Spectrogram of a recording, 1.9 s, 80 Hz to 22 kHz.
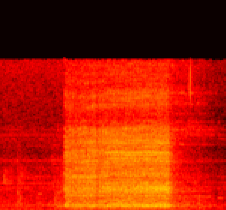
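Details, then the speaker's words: CD-ROM drive on a Creative interface card in a 1994-era AMD 486DX2-66 DOS PC build, spinning up a disc: about a second of rough scraping with a thin whine; disc rubbing on damaged drive internals, the disc itself unharmed. "Oh, I hear it spinning, hopefully it's okay... *Laughter* It sounds a little bit like it's rubbing up against something, which it probably is."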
